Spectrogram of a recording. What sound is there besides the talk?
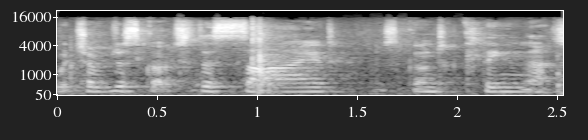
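No distinct noise like a dog, phone or traffic.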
